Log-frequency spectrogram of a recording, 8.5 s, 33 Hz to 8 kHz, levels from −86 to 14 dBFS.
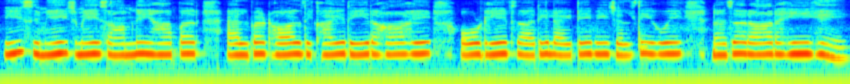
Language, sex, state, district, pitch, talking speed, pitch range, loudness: Hindi, female, Rajasthan, Jaipur, 245 Hz, 160 wpm, 235-250 Hz, -12 LUFS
